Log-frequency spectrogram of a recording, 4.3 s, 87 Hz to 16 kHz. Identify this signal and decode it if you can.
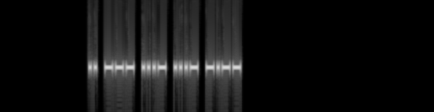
Morse code, heard as a keyed tone, about 44 wpm, 700 Hz. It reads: IOVVY
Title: Code Groups - 5 Letter:Numbers - 45wpm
